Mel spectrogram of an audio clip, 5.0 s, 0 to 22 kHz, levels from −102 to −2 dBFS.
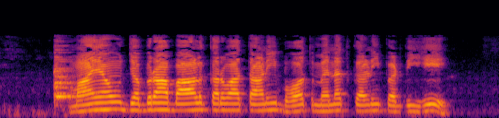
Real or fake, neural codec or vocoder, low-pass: real; none; 7.2 kHz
